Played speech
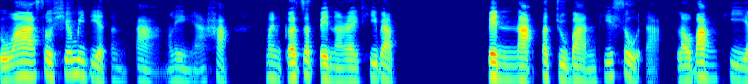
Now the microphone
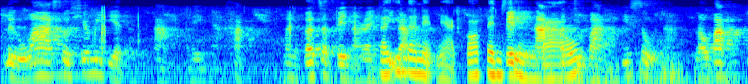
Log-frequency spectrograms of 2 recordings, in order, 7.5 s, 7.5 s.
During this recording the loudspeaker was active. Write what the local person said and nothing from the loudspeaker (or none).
แล้วอินเทอร์เน็ตเนี่ยก็เป็นสิ่งเร้า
